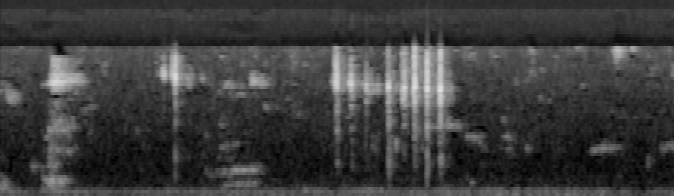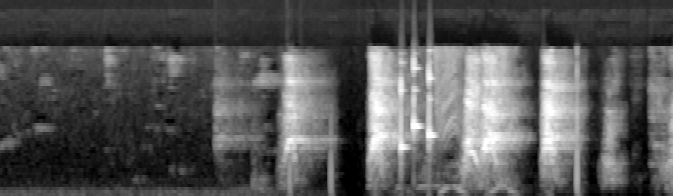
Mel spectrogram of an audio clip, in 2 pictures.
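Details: Samoyed puppies. After a long stretch of faint rustles and small squeaks, a burst of high, sharp puppy yelps and barks comes in quick succession near the end.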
